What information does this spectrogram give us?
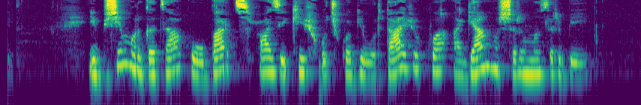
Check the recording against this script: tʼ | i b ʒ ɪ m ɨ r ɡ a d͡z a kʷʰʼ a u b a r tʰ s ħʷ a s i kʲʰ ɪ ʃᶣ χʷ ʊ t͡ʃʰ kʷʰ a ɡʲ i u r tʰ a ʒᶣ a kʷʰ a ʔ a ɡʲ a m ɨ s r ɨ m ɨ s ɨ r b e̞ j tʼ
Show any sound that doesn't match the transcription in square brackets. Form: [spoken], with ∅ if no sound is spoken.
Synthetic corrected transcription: tʼ | i b ʒ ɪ m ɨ r ɡ a d͡z a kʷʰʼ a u b a r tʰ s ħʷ a [z] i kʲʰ ɪ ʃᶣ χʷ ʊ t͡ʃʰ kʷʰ a ɡʲ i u r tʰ a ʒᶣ a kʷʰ a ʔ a ɡʲ a m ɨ [ʂ] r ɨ m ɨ [z] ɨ r b e̞ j tʼ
